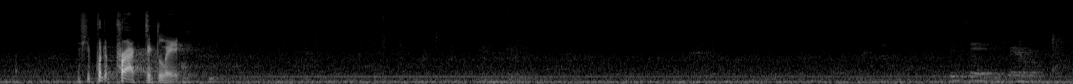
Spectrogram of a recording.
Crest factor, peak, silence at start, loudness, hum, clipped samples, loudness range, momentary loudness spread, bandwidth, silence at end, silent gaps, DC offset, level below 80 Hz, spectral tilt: 34 dB; -2 dBFS; 0 s; -30 LUFS; none; under 0.1%; 19 LU; 21 LU; 16.5 kHz; 0 s; none; under 0.1%; -56 dBFS; -5.5 dB/octave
